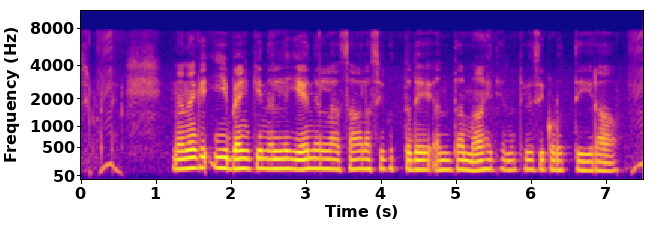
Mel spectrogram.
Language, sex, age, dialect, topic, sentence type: Kannada, male, 18-24, Coastal/Dakshin, banking, question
